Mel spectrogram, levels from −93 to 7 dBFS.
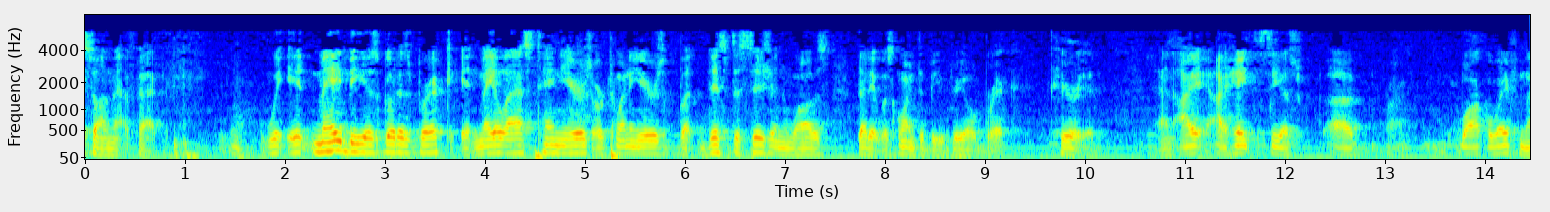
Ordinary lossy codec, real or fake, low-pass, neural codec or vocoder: MP3, 24 kbps; fake; 7.2 kHz; codec, 16 kHz, 16 kbps, FreqCodec, smaller model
